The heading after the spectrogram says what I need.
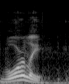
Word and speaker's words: Whalley: here at warley Abby spell Hally Hally pronounced warley there you go so uh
